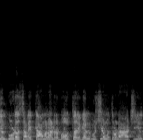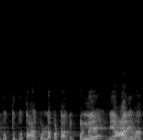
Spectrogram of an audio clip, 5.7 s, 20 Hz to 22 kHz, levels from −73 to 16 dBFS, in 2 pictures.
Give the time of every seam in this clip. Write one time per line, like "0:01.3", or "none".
0:04.3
